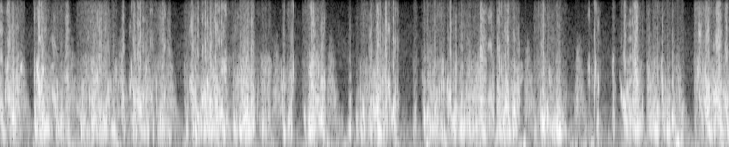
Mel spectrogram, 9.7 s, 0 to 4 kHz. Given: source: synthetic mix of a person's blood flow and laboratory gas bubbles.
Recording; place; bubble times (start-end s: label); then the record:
Doppler ultrasound of blood flow; subclavian vein
0.00-0.33 s: bubbles
0.45-0.97 s: bubbles
1.02-1.69 s: bubbles
1.71-2.30 s: bubbles
2.44-3.67 s: bubbles
3.73-3.95 s: bubbles
4.03-4.38 s: bubbles
4.64-4.71 s: bubbles
4.74-5.34 s: bubbles
5.50-5.58 s: bubbles
5.62-6.99 s: bubbles
7.10-7.58 s: bubbles
7.83-8.03 s: bubbles
8.16-8.23 s: bubbles
8.26-9.14 s: bubbles
9.25-9.73 s: bubbles
From the record:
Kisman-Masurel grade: 444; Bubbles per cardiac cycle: continuous sound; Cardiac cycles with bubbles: 100%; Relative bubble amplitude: maximal (0.775 to 0.999); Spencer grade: 4 (maximum detectable bubble signal sounding continuously throughout systole and diastole of every cardiac period, and overriding the amplitude of the normal cardiac signals); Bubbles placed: anywhere in the cardiac cycle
